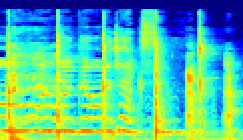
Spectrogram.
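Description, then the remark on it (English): Backhanded clapping imitating a singer's clap: four or five sharp, slightly dull claps in a steady rhythm about every half second, sounding over a sustained, held tone that runs underneath. “She always clapped like this.”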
